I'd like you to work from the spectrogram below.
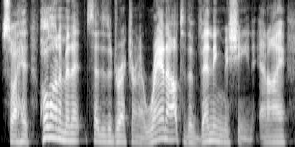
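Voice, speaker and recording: A man's voice: mid-range voice, rapid-fire. A male voice actor telling behind-the-scenes stories in an interview, acting out the lines he quotes. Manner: lively storyteller acting out quotes. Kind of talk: interview anecdote.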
